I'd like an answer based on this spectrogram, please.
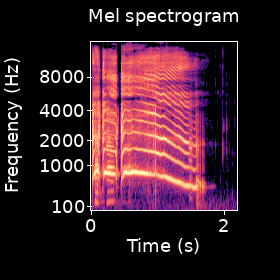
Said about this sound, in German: Er rannte davon, so schnell es ging, und hinter ihm schrie der Hahn vom Dach: Na bitte, endlich ist hier mal etwas los!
